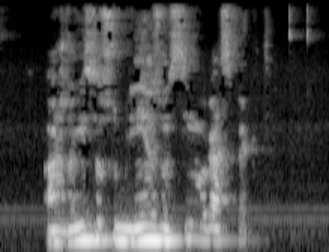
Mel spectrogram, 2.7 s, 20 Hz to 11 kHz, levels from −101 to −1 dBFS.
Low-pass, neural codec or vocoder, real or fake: 9.9 kHz; none; real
